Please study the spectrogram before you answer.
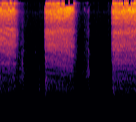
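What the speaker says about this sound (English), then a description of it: "So you can see I'm just spraying it across." Spray can misting a coating across a pinball machine part, three short bursts of hiss, each about half a second, separated by brief pauses, close and alone.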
